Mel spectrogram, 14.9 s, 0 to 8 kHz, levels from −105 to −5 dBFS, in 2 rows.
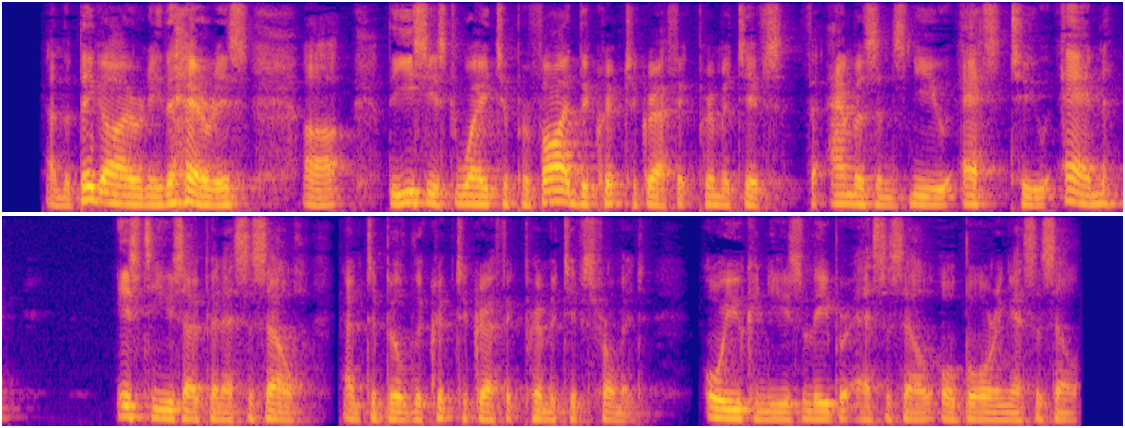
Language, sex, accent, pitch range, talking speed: English, male, British, 115-145 Hz, 160 wpm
